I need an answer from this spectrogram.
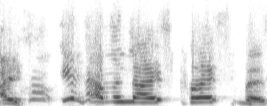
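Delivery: play-acted, very high, shrill, full-throated top-of-lungs shout. Retelling what a guy said, imitating someone yelling at top voice. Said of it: "just yelling at top voice".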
